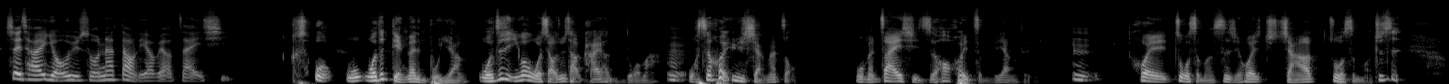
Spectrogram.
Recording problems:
none

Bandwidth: 14.5 kHz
